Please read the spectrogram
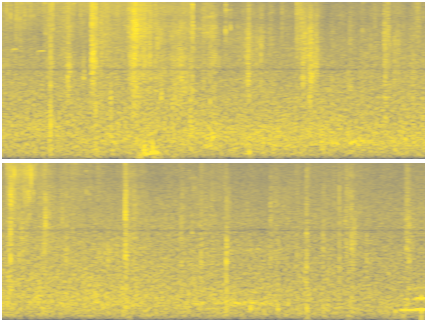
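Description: Footsteps on dry grass and ground, making scattered light crunches and clicks over a faint steady hiss. They are most frequent in the first few seconds.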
